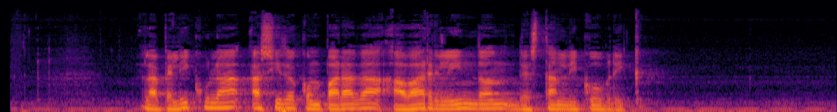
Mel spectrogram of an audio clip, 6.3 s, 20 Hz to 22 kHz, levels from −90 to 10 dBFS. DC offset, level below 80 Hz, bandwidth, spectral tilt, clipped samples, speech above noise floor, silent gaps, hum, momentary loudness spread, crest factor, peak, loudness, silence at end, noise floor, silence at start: under 0.1%; -40 dBFS; 14 kHz; -6 dB/octave; under 0.1%; 24 dB; none; none; 7 LU; 20 dB; -4 dBFS; -22 LUFS; 0.15 s; -45 dBFS; 0.1 s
